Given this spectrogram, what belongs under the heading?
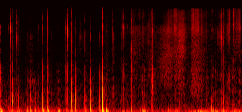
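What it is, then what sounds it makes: Inflated synthetic-leather football, hollow. A full-size, inflated brown pebbled synthetic-leather American football with a white stripe is held in hand and tapped and scratched with fingertips and short nails. Quick, dull hollow thumps with a low body stand out over soft scratchy rustling. After the midpoint, the tapping gives way to a steadier, hissy scratching on the pebbled surface.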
